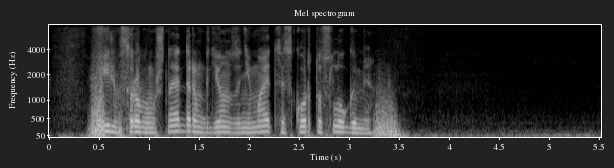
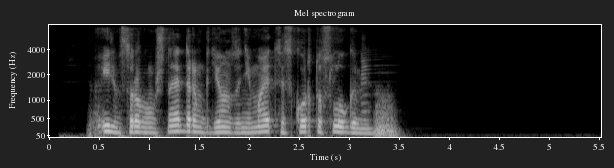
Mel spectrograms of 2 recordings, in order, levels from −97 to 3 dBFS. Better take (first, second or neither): first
